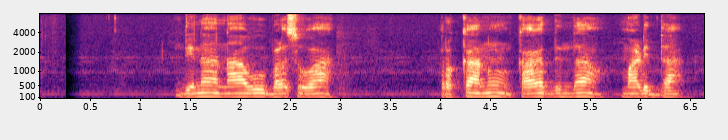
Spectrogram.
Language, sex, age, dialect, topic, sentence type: Kannada, female, 18-24, Dharwad Kannada, agriculture, statement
